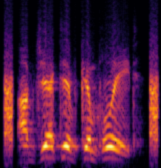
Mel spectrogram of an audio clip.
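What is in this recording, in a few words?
objective complete, radio, male; XBOX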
